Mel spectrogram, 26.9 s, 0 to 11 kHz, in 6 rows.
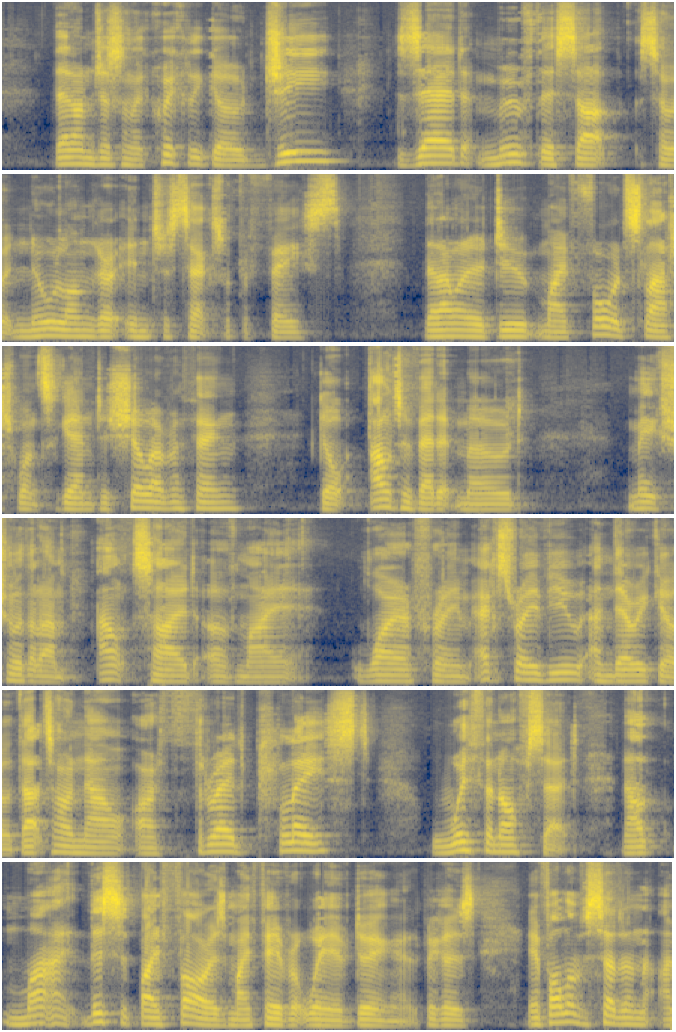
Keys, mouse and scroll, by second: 0.3 scroll up 1, 1.6 g, 4.9 middle click, 8.9 /, 11.4 /, 11.4 Tab, 13.7 shift+z, 15.9 middle click, 16.6 scroll down 1, 17.3 scroll down 1, 17.5 middle click, 18.9 scroll up 1, 19.9 shift+middle click.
